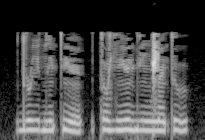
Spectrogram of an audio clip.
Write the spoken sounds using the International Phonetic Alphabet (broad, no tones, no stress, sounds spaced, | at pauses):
d ɹ i d ĩ tʲ ẽ | t ɤ zʲ ẽ dʲ ũ ŋ͡ǁ ɛ̃ t ɯ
